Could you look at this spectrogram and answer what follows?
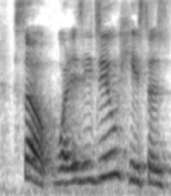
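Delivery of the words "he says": ordinary delivery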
